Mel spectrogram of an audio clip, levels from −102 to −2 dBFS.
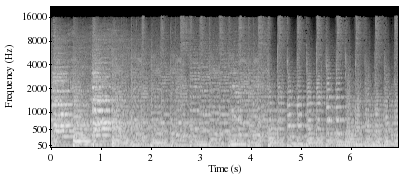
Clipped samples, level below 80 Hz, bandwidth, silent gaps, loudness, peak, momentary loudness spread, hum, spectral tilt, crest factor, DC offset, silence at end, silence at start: under 0.1%; -26 dBFS; 17 kHz; none; -18 LUFS; 0 dBFS; 8 LU; none; -5.5 dB/octave; 16 dB; under 0.1%; 0 s; 0 s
